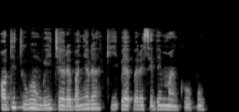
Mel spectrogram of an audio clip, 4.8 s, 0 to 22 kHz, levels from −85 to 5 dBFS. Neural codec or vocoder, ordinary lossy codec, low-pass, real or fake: none; none; none; real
